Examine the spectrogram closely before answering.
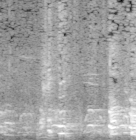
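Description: A dog gives two short, yappy barks about half a second apart, moderately loud, with no one talking over them.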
